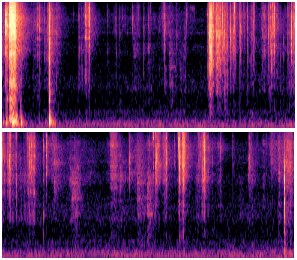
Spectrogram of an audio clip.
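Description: Clear tape pulled off a desk tape dispenser, the loudest sound, with a sharp snap about a second in as it is cut on the teeth. Then scattered rustling and crinkling of paper cards and plastic candy wrappers as they are handled, with a louder rustle a little after four seconds.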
